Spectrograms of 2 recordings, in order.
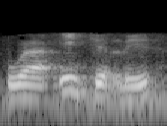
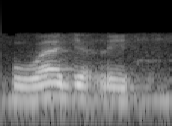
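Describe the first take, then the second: First: The i-vowel of ijlis is pronounced separately. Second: The i-vowel of ijlis is dropped and linked. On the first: The speaker calls it wrong. "bukan wa ijlis" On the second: The speaker calls it right. "tapi wajlis"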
